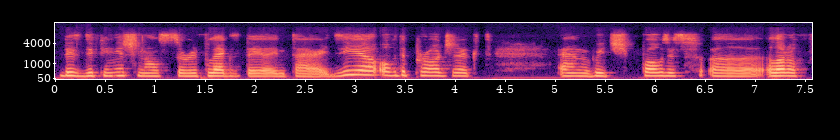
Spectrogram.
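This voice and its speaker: Russian-accented woman lawyer presenting over video call; slow, mellow, halting delivery. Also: mid-range voice, no echo. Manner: hesitant, many fillers and restarts. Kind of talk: online presentation. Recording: muffled video call audio.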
